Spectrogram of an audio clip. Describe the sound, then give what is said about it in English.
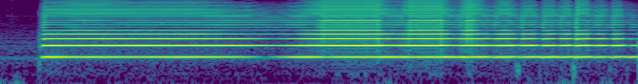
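An electronic wind instrument with saxophone-style octave keys, set to a soprano saxophone voice, holds one steady reedy note for about seven seconds. The note dips and swells in volume, then pulses with vibrato toward the end. “So I think our first sound here is a soprano saxophone. And like I said, this device is laid out like a saxophone, and it has octave keys like a saxophone.”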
